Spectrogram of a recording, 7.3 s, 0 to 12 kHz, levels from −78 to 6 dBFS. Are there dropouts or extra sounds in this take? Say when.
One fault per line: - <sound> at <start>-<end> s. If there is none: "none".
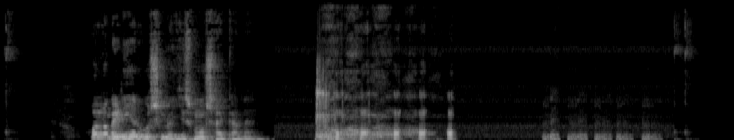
- laugh at 3.1-4.6 s
- laugh at 5.4-6.6 s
